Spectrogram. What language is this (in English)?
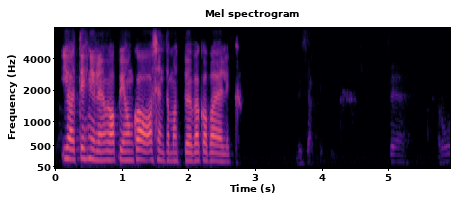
Estonian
